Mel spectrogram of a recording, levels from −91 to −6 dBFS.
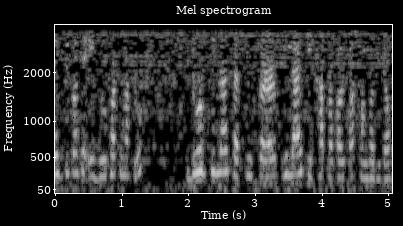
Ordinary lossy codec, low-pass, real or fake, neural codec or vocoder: none; 3.6 kHz; real; none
